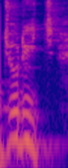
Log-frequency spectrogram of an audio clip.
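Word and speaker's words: Zürich: और यूनिवर्सिटी का नाम था यूनिवर्सिटी ऑफ जूरिच। बहुत इसको जूरिक बोलते, बहुत इसको मतलब सब अलग अलग नाम देते हैं।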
